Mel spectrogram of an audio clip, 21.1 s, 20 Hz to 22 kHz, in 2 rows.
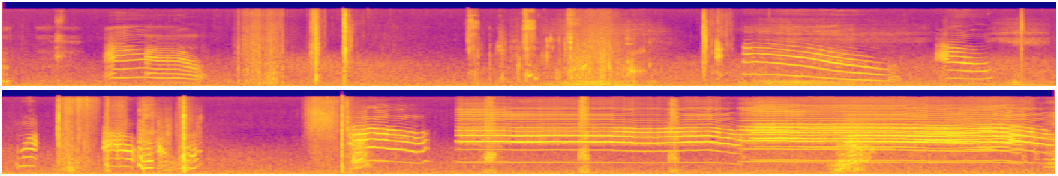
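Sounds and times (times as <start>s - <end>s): cartoon seal squeaky calls: 7.2s - 8.4s, 14.0s - 21.0s.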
